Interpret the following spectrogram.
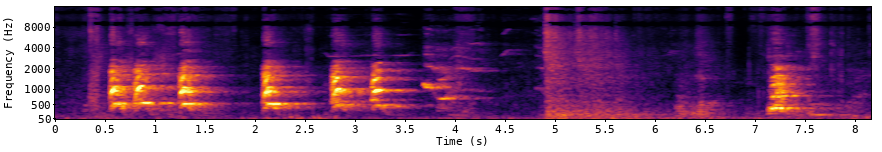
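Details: Chained Presa Canario called Xiuluo fiercely guarding a meal of chicken racks: a fast run of about seven loud, clipped barks, then scuffling and rustling noise, and one final bark near the end.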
